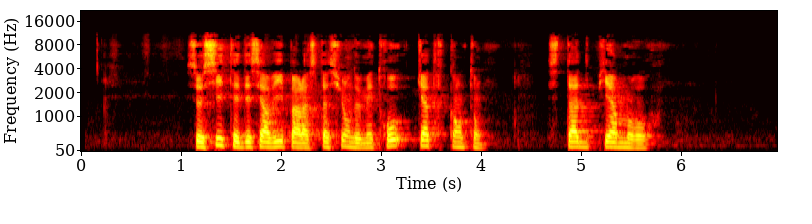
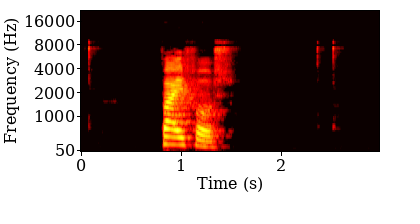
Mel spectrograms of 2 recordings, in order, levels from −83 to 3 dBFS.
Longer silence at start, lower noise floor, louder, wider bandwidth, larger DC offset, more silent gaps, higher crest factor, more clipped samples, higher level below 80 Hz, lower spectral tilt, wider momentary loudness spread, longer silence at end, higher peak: first, 1.05 s vs 0.8 s; second, -67 dBFS vs -85 dBFS; about the same, -18 LUFS vs -19 LUFS; first, 11.5 kHz vs 9.6 kHz; neither; neither; about the same, 20 dB vs 24 dB; neither; first, -62 dBFS vs -78 dBFS; about the same, -3.5 dB/octave vs -2.5 dB/octave; second, 12 LU vs 18 LU; second, 1.25 s vs 1.5 s; about the same, 0 dBFS vs -2 dBFS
